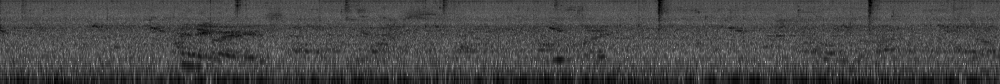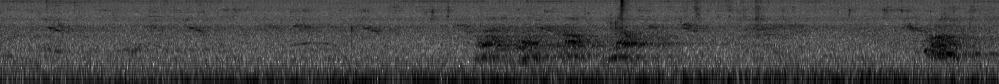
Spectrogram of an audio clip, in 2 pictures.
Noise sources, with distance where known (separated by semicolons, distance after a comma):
person or small group talking, near; dog barking or whining, far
